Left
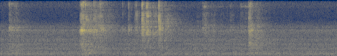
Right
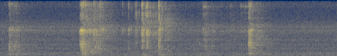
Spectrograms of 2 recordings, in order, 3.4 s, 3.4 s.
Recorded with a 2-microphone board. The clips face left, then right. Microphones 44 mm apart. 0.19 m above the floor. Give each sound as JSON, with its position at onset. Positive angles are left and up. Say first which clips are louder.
{"t": 0.1, "sound": "crushing", "louder": "right 3 dB", "side_deg": -50, "distance_m": 2.0}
